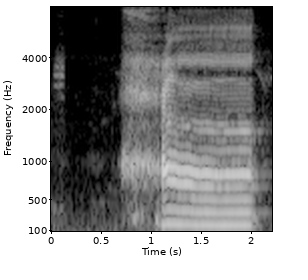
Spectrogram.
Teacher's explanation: হা গলার মাঝ থেকে আদায় করবে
